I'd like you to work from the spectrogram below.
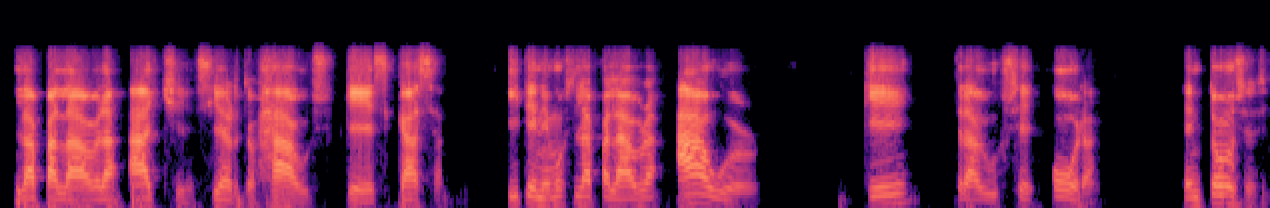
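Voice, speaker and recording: A man's voice: mid-range voice, pushed and bright, dry recording. A man teaching an English grammar lesson, patiently repeating and spelling out examples.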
